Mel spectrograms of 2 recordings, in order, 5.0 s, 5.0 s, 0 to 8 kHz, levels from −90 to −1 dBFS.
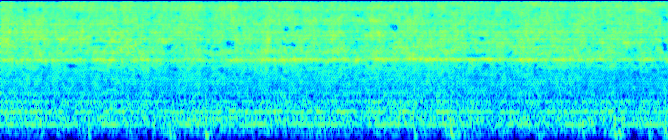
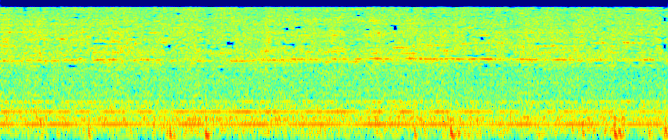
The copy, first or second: first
